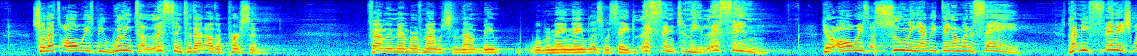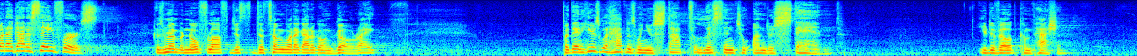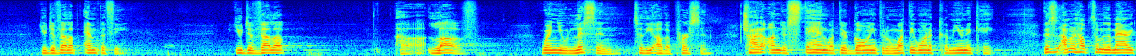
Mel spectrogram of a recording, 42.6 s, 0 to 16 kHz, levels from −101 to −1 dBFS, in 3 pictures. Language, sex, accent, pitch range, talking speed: English, male, American, 140-180 Hz, 155 wpm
